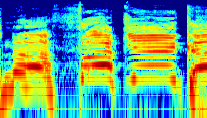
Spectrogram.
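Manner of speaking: very high, drawn-out shout; imitated fan's yell. Fan heckling him across shopping centre, yelled. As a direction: bellow it gleefully across a distance.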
